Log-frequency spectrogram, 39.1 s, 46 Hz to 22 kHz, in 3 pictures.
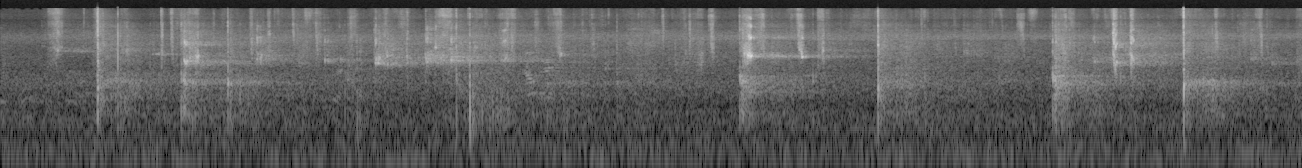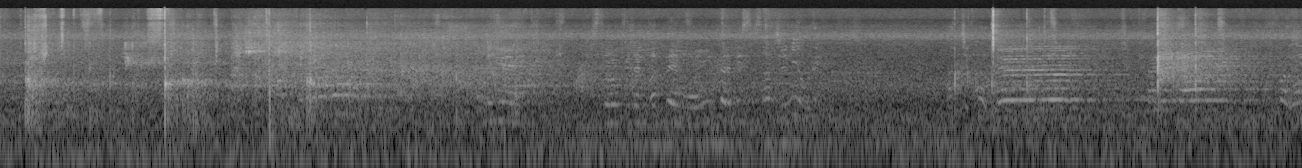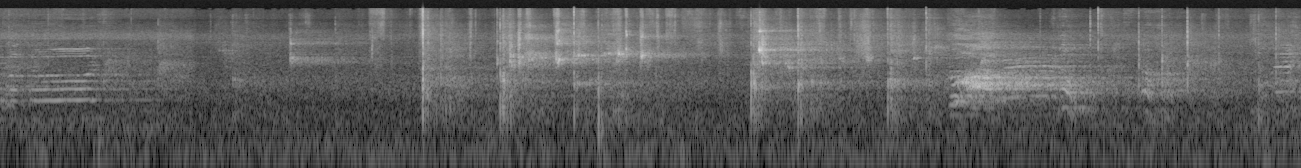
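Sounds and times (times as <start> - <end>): tennis balls struck by racquets: 7.2 - 16.4, 30.1 - 35.6.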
